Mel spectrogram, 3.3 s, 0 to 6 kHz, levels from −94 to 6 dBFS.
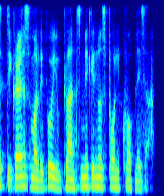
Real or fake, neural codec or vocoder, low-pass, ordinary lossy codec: fake; codec, 16 kHz, 0.8 kbps, ZipCodec; 5.4 kHz; none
